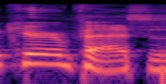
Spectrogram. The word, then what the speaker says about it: carapace: So the cooldown on the carapace is, did I say that right? – Carapace. – Yeah. – I mean, you were close. You put emphasis in a weird way that made it seem dirty.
